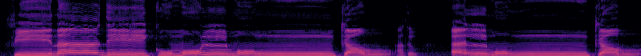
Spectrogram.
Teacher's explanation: maka kita lihat huruf sebelumnya iaitulah huruf kaf berbaris atas fathah, maka ra tu dia bunyi tebal.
